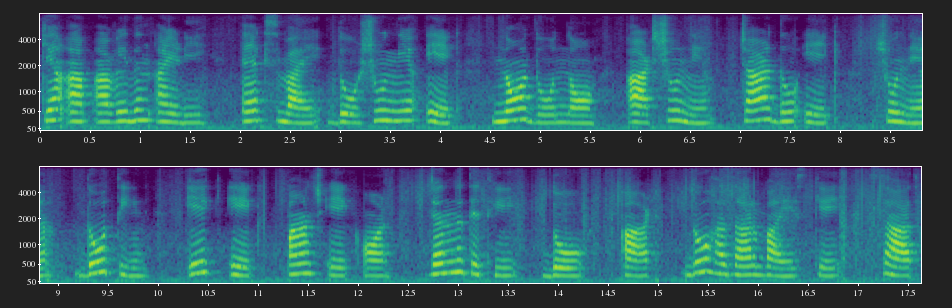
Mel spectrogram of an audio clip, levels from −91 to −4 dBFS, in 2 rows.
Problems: background sounds at intervals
